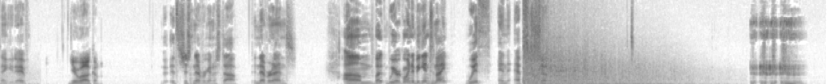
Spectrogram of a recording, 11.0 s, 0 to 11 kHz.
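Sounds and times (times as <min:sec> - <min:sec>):
speech: 0:00.0 - 0:01.4, 0:02.2 - 0:07.6
explosion sound effect with rolling rumble: 0:07.0 - 0:10.0.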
